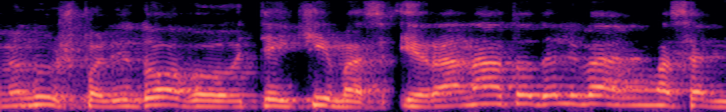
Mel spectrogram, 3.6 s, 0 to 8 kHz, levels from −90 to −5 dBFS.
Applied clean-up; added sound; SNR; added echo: none; none; none; none.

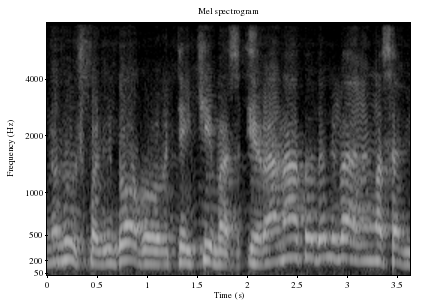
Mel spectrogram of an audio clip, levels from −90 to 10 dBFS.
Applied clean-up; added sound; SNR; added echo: neural separator model SepFormer DNS4.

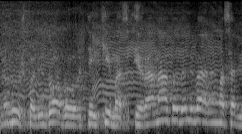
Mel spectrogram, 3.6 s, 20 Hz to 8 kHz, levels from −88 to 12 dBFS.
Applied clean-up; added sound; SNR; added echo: none; Motorcycle; 13 dB; none.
